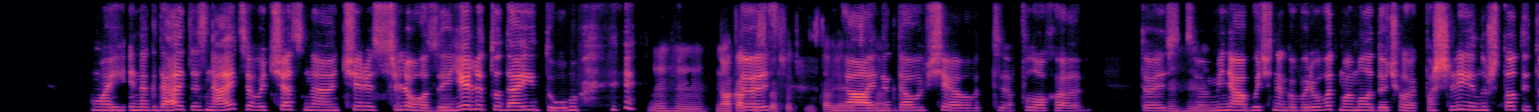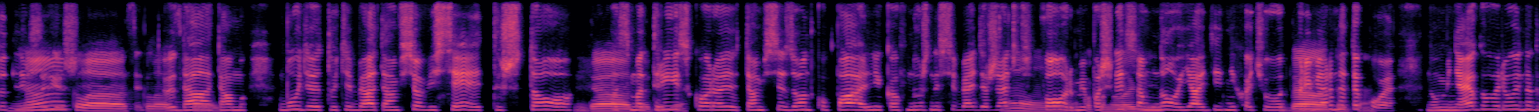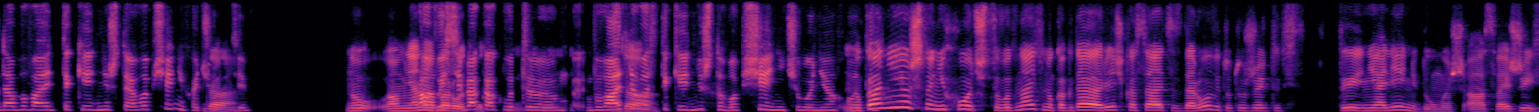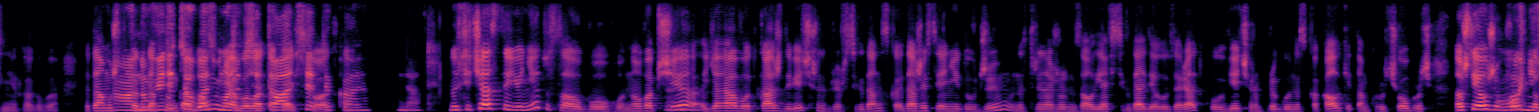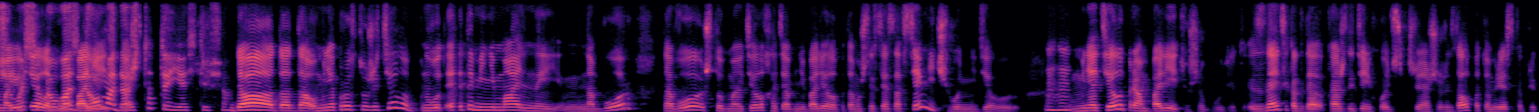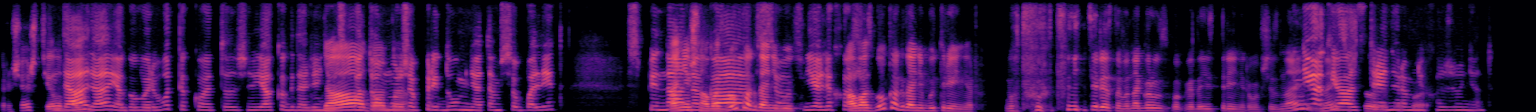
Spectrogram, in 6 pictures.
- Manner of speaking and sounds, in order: other background noise; background speech; chuckle; put-on voice: "Пошли, ну что ты тут … один не хочу"; grunt; tapping; grunt; in English: "gym"; laughing while speaking: "Вот-вот, мне интересно, вы нагрузку, когда есть тренер вообще"
- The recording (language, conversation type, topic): Russian, unstructured, Как спорт влияет на наше настроение и общее самочувствие?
